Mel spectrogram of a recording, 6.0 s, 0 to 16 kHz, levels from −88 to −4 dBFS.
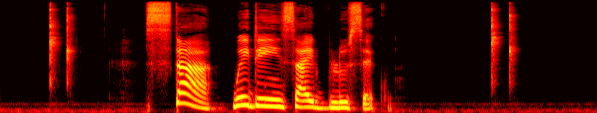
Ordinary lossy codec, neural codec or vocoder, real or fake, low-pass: none; none; real; 14.4 kHz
